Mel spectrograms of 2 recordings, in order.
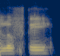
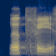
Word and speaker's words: Lufthi: name is lufthi my friends usually call me lufty it's not luthi so if you can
